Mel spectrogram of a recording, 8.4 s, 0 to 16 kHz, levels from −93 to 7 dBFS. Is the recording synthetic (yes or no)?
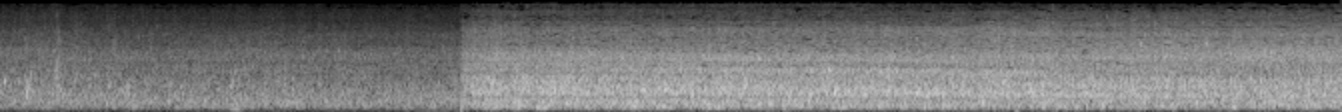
no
